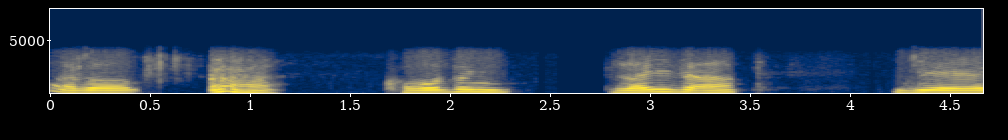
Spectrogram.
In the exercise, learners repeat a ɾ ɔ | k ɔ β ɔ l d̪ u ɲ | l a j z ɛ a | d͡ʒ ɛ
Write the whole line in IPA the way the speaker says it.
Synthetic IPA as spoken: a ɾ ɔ | kʰ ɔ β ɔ ɾ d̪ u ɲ | l a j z a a | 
